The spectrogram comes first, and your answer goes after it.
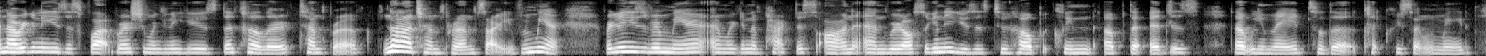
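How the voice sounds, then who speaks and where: The speech moves at a moderate pace. Its intonation is fairly even. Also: woman, medium pitch for a woman. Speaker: beauty vlogger. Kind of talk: tutorial. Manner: casual; halting.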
